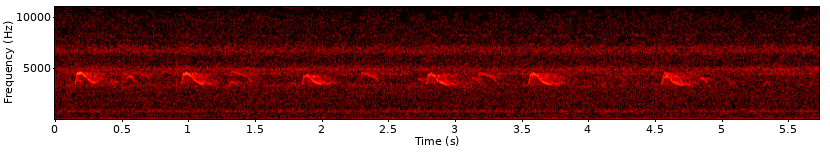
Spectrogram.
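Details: Grown munia young being fed by a parent give thin, high, slurred chirps, about one a second, over a steady low rumble of wind or distant traffic.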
